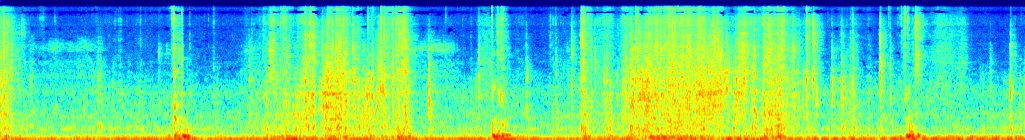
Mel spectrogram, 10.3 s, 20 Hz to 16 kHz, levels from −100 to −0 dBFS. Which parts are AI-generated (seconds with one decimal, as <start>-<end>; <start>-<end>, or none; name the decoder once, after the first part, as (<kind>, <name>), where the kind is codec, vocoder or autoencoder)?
none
